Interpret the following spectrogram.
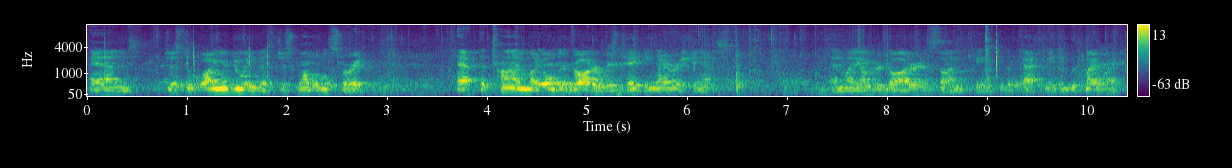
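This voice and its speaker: A middle-aged man instructing a group in a hands-on demonstration, relaxed and joking as he works. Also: deep voice, normal speed. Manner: relaxed, jokey, talks while working. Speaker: first aid instructor. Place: room with participants. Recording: echoey room, distant mic, noisy.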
